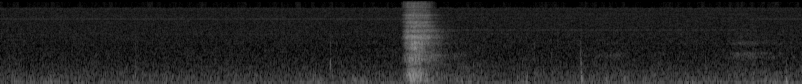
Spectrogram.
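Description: One brief, sharp nasal burst, a single sneeze, against faint room noise.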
